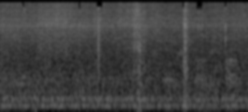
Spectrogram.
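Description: Honeybees flying at a spring apiary, a dense, continuous buzzing hum from many insects with a few individual bees passing close, no voices.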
